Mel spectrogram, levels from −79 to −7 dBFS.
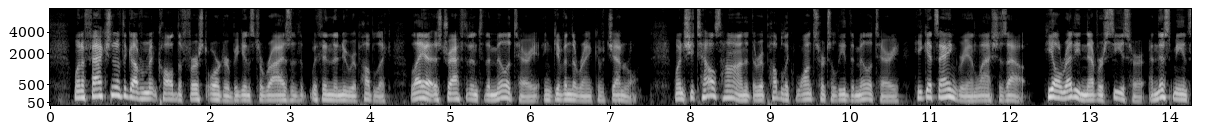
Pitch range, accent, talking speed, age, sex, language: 100-125 Hz, American, 235 wpm, 40-59, male, English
